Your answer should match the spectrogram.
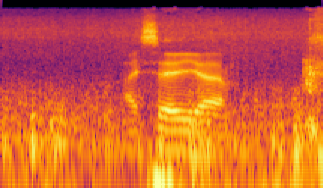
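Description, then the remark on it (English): A storm rumbles steadily with low, rolling thunder and the hiss of rain, loud, while a brief tonal whine rises and fades midway through. “And he's now looking out over the storm as well.”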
